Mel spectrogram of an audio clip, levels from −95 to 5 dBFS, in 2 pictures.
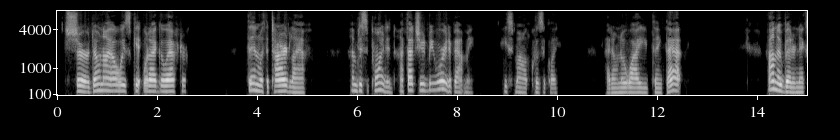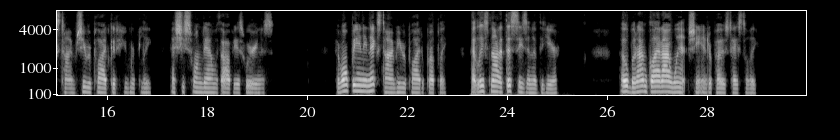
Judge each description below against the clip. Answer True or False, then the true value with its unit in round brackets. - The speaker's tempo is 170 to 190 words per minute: False (155 wpm)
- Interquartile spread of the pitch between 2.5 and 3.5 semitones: False (4.1 semitones)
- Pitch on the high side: False (170 Hz)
